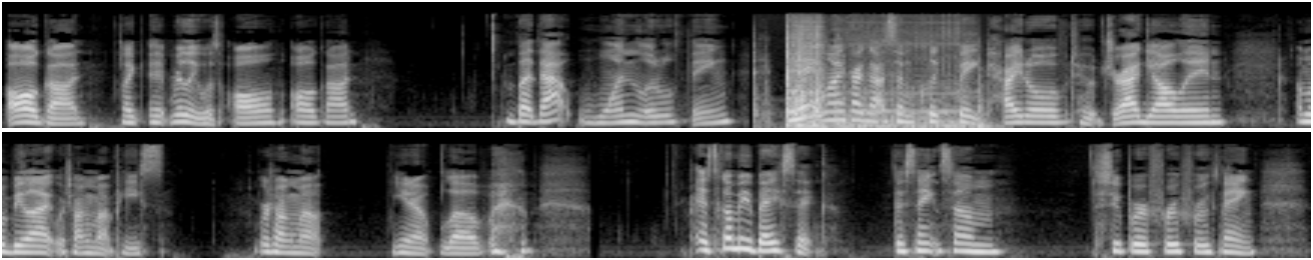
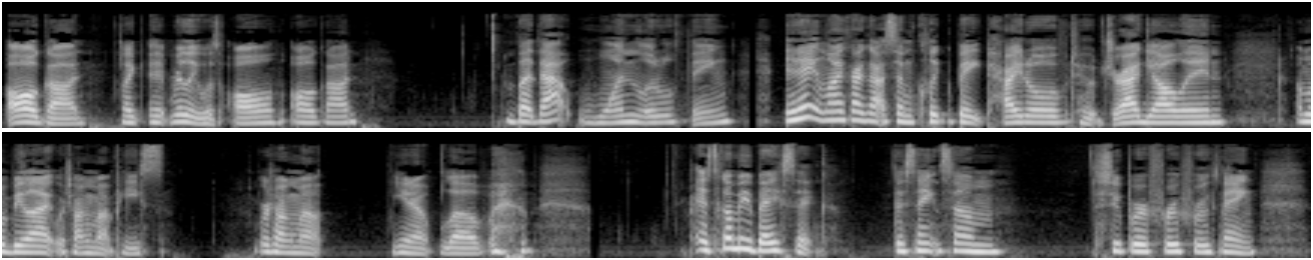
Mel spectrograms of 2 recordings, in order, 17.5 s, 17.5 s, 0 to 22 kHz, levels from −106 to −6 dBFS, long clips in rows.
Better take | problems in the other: second | keyboard typing; loud; from 5 to 6.5 s; peak 4 dB above the speech

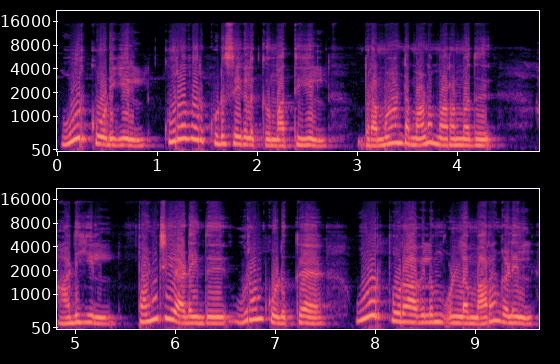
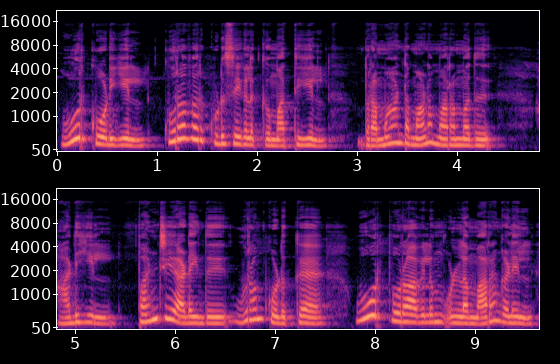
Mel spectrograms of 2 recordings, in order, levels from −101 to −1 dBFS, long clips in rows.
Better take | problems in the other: second | distortion; slight; 12% of the sound clipped

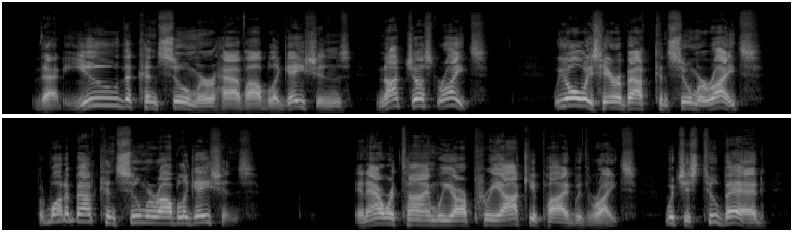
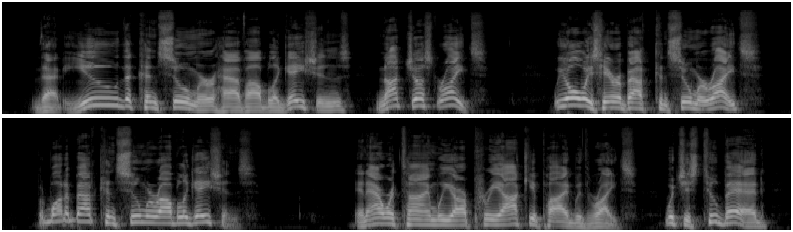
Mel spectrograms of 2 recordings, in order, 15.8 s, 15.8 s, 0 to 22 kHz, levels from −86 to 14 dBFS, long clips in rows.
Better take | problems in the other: second | thin; somewhat; fading below 350 Hz

